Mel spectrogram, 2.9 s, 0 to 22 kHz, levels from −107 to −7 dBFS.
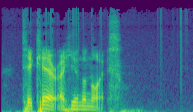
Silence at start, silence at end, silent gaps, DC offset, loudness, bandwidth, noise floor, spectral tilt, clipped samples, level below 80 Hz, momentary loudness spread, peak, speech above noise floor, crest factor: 0.25 s; 0.8 s; none; under 0.1%; -19 LUFS; 16.5 kHz; -53 dBFS; -5.5 dB/octave; under 0.1%; -32 dBFS; 15 LU; -2 dBFS; 35 dB; 18 dB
